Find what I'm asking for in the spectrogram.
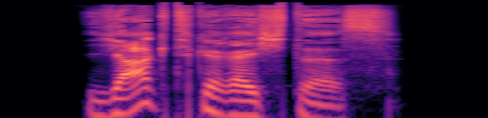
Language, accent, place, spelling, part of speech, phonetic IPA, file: German, Germany, Berlin, jagdgerechtes, adjective, [ˈjaːktɡəˌʁɛçtəs], De-jagdgerechtes.ogg
- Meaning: strong/mixed nominative/accusative neuter singular of jagdgerecht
